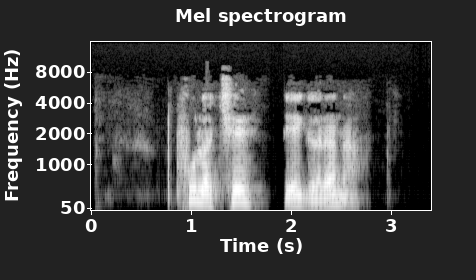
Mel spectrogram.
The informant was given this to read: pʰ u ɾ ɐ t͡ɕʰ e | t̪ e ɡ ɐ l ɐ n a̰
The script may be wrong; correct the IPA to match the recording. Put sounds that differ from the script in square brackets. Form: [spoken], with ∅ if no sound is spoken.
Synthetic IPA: pʰ u [l] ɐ t͡ɕʰ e | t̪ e ɡ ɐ [ɾ] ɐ n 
